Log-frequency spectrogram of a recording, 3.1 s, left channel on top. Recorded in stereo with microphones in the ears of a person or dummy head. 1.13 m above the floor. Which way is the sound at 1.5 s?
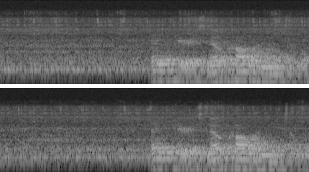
15° right (ahead or behind).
